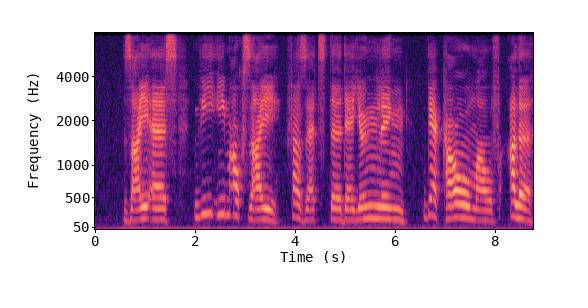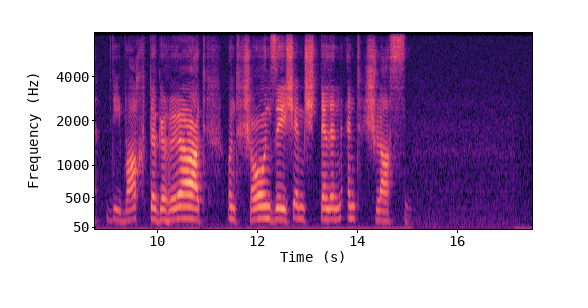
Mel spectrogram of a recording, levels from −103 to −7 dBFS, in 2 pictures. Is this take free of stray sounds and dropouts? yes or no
yes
